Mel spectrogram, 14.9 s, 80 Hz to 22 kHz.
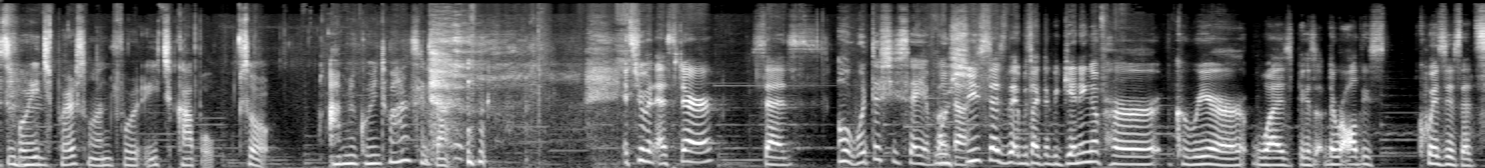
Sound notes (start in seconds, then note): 4.2 both laughing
